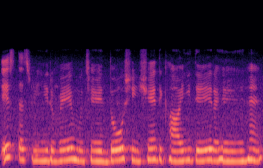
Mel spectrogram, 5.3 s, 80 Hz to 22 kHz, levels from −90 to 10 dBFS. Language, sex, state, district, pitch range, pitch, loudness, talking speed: Hindi, female, Madhya Pradesh, Katni, 205-230 Hz, 215 Hz, -15 LUFS, 115 wpm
